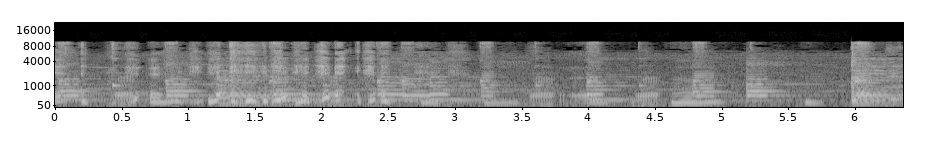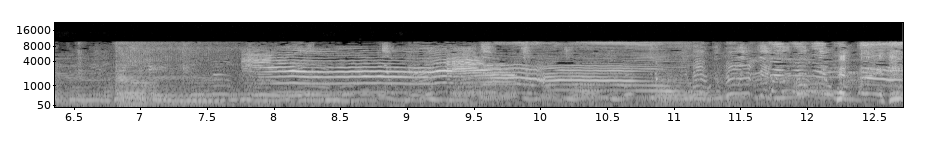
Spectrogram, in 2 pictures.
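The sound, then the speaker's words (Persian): A cat meows in a children's story, the cry that scares a bird away from a young hunter's net. The drawn-out, wavering calls come a few times over a continuous tonal background and grow clearest in the second half. “این صدای کی بود که برنده رو فراری داد؟ صدای گربه کیه؟”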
